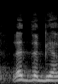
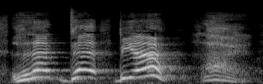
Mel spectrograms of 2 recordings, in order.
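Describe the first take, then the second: First: Low, quick, throwaway "Let there be a"; offhand delivery. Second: Slow, weighty "Let there be a light"; emphatic proclamation. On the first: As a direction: toss off "Let there be a" casually, without weight. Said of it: "He did just like". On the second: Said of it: "God said". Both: Shown as a demonstration.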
